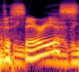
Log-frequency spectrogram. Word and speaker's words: Viserys: Viserys, yeah. Viserys that's how you pronounce it.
